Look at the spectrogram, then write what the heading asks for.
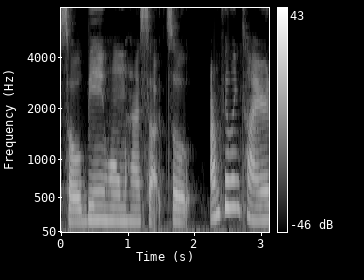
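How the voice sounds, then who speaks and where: This woman speaks with a Haitian accent. Her pace is moderate. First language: Haitian Creole. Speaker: podcast co-host. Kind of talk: casual chat.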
